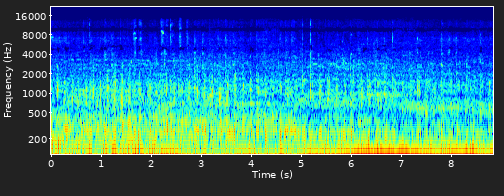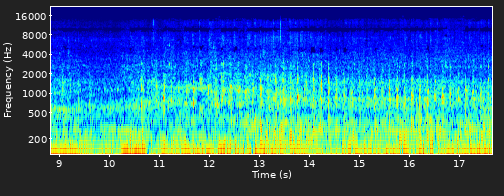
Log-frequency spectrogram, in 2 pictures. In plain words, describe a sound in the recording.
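A bulldozer engine rumbles steadily nearby.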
